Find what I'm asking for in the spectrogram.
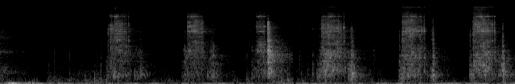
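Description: A ratchet wrench loosens 12mm bolts on the hood of a Subaru STI in about six quick, close clicking bursts, with brief pauses between them.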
